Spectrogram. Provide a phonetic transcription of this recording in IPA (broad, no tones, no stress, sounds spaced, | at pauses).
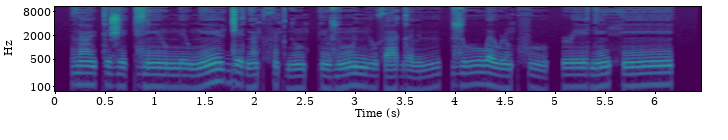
ð ãː y̯ k e ʒ eː k z ẽː u̯ ŋ e u̯ ŋ ẽː y̯ ɟ eː d ã k θ ã k d ũː kː ẽ u̯ z ũː ɲ ʉ u̯ θ a ɡ ɜ l ʉ | z uː w ɜ u̯ ɹ ũ k f u | ɹ eː d ẽ i̯ h ẽː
